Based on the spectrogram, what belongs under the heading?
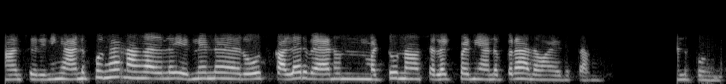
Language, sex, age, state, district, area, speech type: Tamil, female, 30-45, Tamil Nadu, Thoothukudi, rural, conversation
